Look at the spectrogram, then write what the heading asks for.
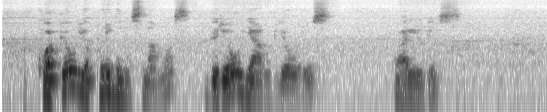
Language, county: Lithuanian, Panevėžys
